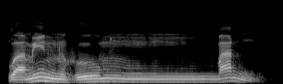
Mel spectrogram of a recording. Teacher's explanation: Mim tasdid dibaca runah atau mendengung, ditahan dua harokat. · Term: idgham mimi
